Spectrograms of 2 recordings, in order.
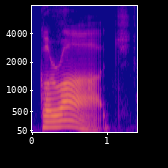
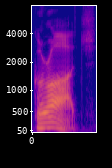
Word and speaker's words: garage: 첫 번째는 garage, 거라지 아닙니다. 예, 뒤에가 요 소리예요. garage.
